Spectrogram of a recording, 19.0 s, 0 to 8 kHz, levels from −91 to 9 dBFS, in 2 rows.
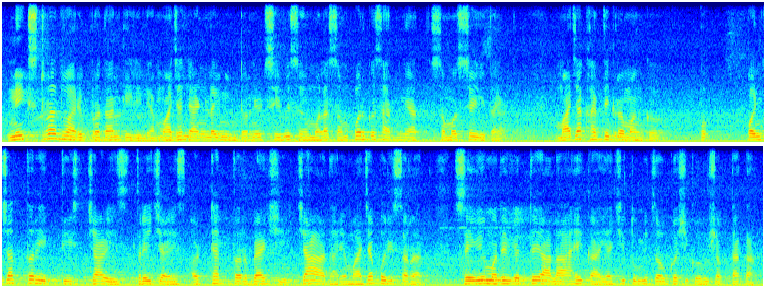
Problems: constant background noise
